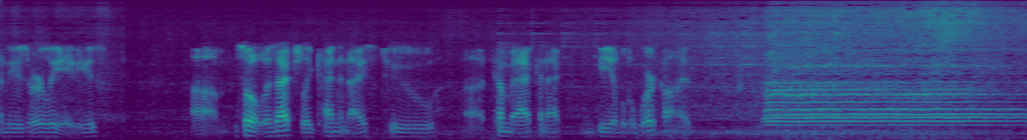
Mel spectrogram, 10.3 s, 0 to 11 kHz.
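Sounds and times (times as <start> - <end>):
speech: 0.0 - 1.2, 1.9 - 9.2
tourist railroad train rolling: 0.0 - 10.2
tourist railroad train horn or whistle blast: 7.6 - 10.2.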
